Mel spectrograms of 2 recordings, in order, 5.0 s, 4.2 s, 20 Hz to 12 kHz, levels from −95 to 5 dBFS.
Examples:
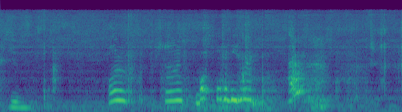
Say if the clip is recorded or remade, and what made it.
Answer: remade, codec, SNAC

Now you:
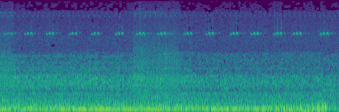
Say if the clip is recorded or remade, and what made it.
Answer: recorded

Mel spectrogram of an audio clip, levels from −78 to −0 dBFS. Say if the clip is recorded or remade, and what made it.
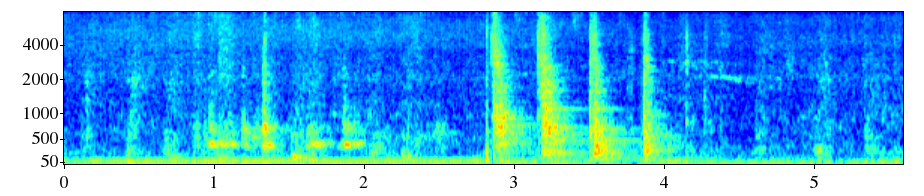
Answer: recorded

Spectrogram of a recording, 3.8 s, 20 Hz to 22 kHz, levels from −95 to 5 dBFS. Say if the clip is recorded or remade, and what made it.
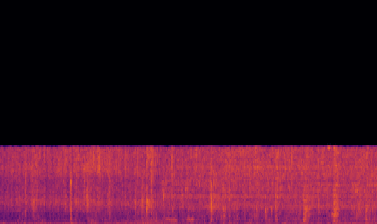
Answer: recorded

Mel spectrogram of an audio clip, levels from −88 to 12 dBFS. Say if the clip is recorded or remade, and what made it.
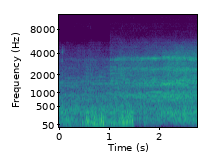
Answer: remade, codec, SNAC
